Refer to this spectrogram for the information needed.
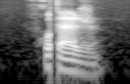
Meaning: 1. rubbing 2. frottage
- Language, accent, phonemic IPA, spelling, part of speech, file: French, France, /fʁɔ.taʒ/, frottage, noun, LL-Q150 (fra)-frottage.wav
